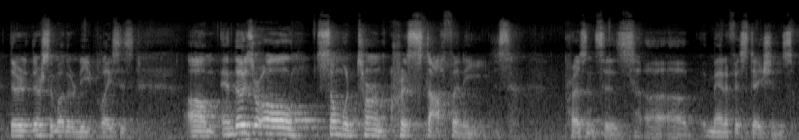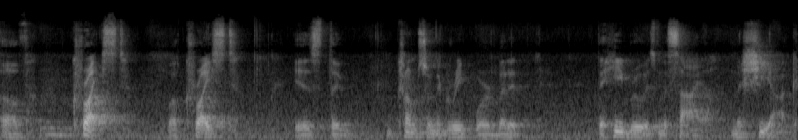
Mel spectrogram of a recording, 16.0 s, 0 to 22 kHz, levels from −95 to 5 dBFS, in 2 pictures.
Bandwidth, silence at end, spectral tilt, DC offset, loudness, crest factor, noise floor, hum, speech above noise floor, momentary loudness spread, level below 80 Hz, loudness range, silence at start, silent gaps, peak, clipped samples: 14.5 kHz; 0 s; -4 dB/octave; under 0.1%; -34 LUFS; 22 dB; -57 dBFS; none; 23 dB; 20 LU; -64 dBFS; 14 LU; 0 s; none; -12 dBFS; under 0.1%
